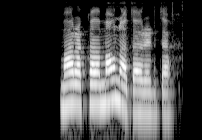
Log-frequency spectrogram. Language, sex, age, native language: Icelandic, female, 50-59, Icelandic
